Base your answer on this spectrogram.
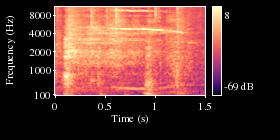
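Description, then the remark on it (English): Penny, a female dog, whistles through her nose: a thin, high, wavering tone held for over a second, mixed with soft snuffling breaths and faint sniffs. “She's nose whistling at me.”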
